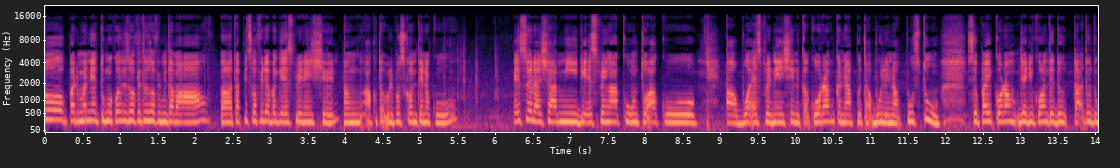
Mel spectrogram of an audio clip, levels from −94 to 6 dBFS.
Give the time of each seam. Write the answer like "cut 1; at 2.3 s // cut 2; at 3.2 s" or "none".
cut 1; at 4.0 s // cut 2; at 6.3 s // cut 3; at 9.1 s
